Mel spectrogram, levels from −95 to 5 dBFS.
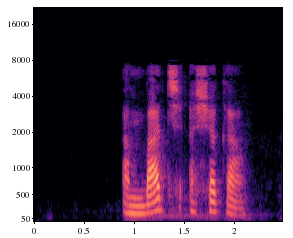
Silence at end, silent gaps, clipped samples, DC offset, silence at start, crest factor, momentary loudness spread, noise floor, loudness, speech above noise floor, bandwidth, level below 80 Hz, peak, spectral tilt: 0.4 s; none; under 0.1%; under 0.1%; 0.9 s; 22 dB; 10 LU; -84 dBFS; -22 LUFS; 63 dB; 7.6 kHz; -60 dBFS; -2 dBFS; -4.5 dB/octave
